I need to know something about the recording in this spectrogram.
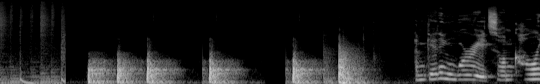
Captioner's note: knocking on door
